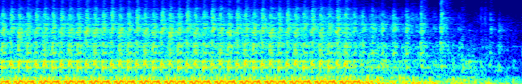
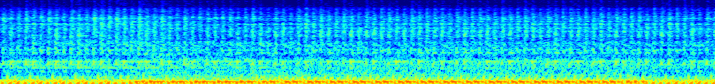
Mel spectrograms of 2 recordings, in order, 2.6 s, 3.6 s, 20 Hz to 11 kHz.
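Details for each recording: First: John Deere Gator XUV 855D after adding foam to seal the clutch housing: a steady, even diesel beat with no loose rattle. The clutch rattle that used to echo up through the pipe is gone, and it runs quietly. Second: John Deere Gator XUV 855D diesel under load, parking brake on pushing on a hill, heard best at the bed: deep drone with heavy throbbing shake, about three pulses a second, also when accelerating uphill; worn motor mounts, later replaced.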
